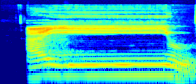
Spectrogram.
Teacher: Maka kita memasukkan nunnya ini kepada huruf ya sehingga dibaca ayyu. Ayyu seperti itu.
